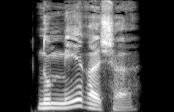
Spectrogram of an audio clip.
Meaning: inflection of nummerisch: 1. strong/mixed nominative/accusative feminine singular 2. strong nominative/accusative plural 3. weak nominative all-gender singular
- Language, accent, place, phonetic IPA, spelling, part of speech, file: German, Germany, Berlin, [ˈnʊməʁɪʃə], nummerische, adjective, De-nummerische.ogg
